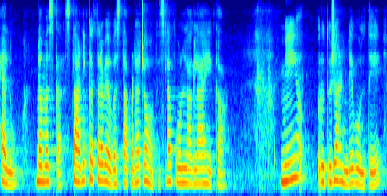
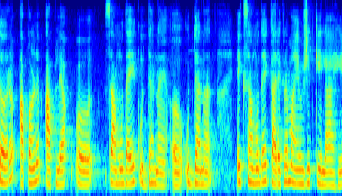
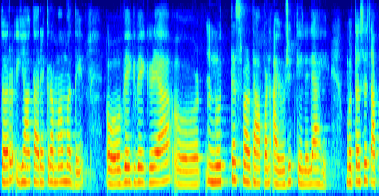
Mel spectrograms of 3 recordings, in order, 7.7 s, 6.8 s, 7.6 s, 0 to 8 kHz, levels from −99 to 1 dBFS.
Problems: background sounds at intervals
